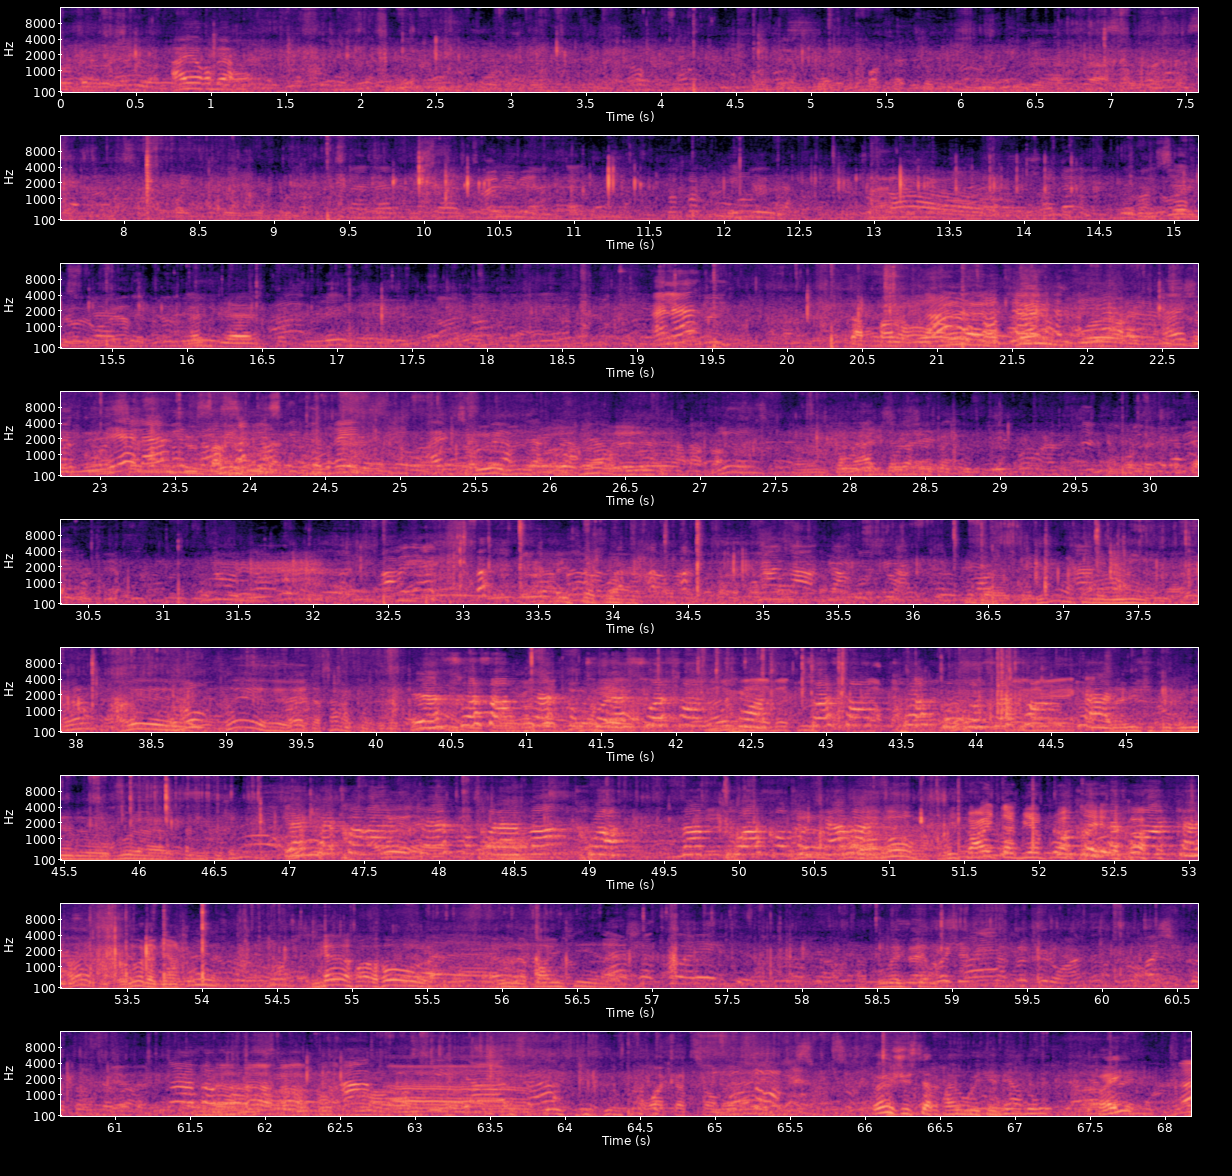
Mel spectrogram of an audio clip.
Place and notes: A huge bowling competition, with a lot of old persons playing and kindly joking.
Aubevoye, France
